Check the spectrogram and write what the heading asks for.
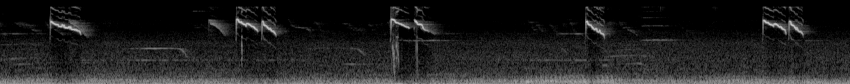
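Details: Calling male white-eye aimed at other white-eyes: very high, thin, falling chirps, single or doubled, repeated roughly every one and a half to two seconds, with a faint level whistle in the background.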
